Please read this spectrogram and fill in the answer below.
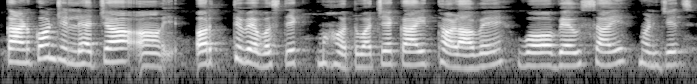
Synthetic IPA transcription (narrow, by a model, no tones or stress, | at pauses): kaɳkoɳd͡ʑil̤jat͡ɕja | əɾt̪ʰəʋjəʋəst̪ʰikməɦət̪ːʋat͡sekait̪ʰəɭaʋeʋəʋjəʋsajm̤əɳd͡ʑet͡s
